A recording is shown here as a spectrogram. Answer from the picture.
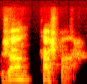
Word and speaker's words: Jan Kaspar: prazer de ter o Jan Kaspar. This is how you pronounce, right? With sh. Yeah, this is correct, but then the first name is Jan.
